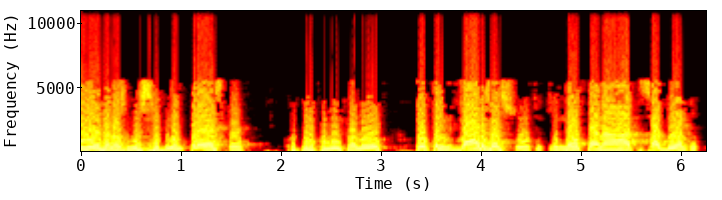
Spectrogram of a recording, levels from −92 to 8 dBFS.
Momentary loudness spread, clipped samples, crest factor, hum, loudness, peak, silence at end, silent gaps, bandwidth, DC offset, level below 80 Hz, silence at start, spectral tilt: 7 LU; 3%; 6 dB; none; -7 LUFS; 0 dBFS; 0.1 s; none; 11 kHz; under 0.1%; -28 dBFS; 0 s; -7 dB/octave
